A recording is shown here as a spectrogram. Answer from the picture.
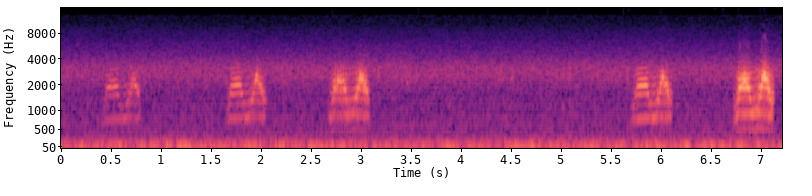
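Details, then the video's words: Female quail calls used as a trapping lure: short nasal, harmonic notes, spaced singly about once a second, with a low steady rumble underneath. "female quail sounds"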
